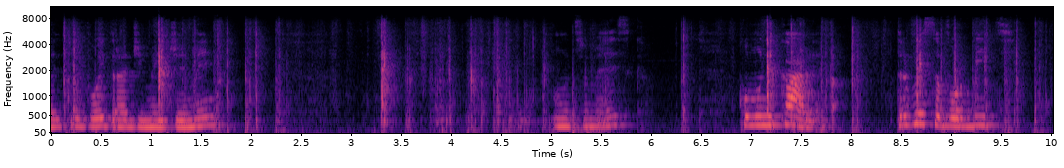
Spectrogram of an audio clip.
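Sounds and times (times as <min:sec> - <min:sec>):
cards tapping on table: 0:07.1 - 0:10.0.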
